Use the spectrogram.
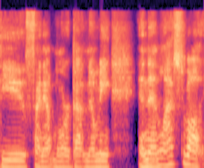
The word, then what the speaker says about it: Knomee: It's spelled Knomee. So there's no W. A lot of people like to throw in the W. No W, Knomee with two E's.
